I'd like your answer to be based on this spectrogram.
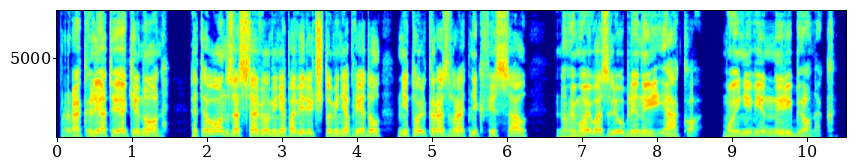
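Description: A man's voice: on the low side, lively intonation, measured pace, bright, forceful tone, no echo, clean studio sound. A man reading an audiobook and voicing a feverish, self-pitying, tyrannical fat lord who raves between grief and fury. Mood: ranting grief. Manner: raving, swinging from pleading to screaming.

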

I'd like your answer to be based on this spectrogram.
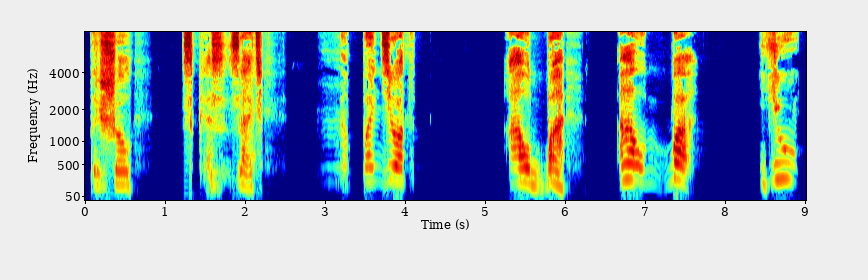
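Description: A man's voice: high-pitched, extremely slow, creaky, long pauses, a bit bright, slightly rough, no room sound, pitched above the performer's own voice, exaggerated voice. A man reading an audiobook and voicing a young male undead who sobs and pleads, full of guilt, in a dry close recording. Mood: dying gasps. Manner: sobbing, broken pleading.

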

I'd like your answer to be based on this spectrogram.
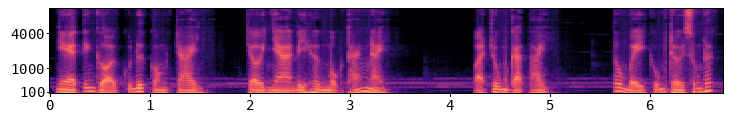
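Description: A man with a very low, deep voice reads a dramatic story aloud. His telling is steady and measured, with soft music under it. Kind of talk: scripted story narration.

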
